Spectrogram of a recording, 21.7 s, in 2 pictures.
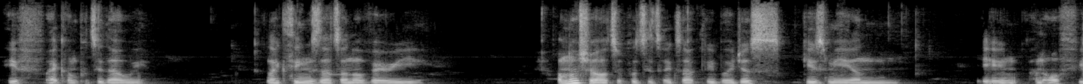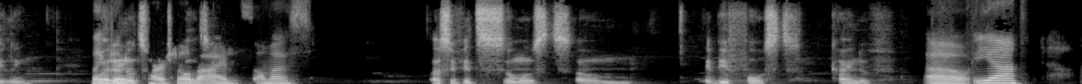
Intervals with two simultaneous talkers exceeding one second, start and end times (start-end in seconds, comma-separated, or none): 11.8-13.2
